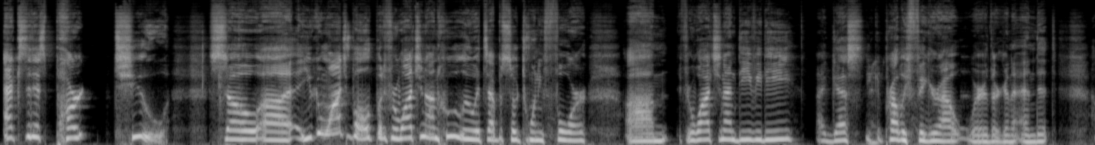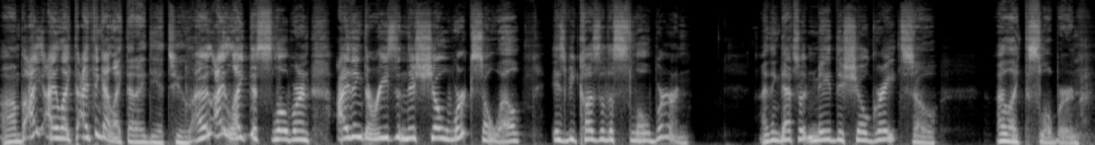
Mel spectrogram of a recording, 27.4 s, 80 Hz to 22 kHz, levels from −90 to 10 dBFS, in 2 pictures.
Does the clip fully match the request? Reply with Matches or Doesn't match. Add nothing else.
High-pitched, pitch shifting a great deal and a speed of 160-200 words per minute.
Matches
